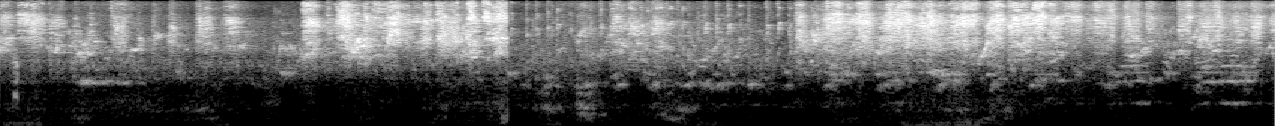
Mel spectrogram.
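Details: Budgies in good spirits keep up a steady, bright warbling chatter full of fast clicks and chirps, dropping briefly in volume midway before swelling again.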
